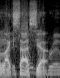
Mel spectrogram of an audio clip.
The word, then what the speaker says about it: Laxasia: That's how you say it, Laxasia.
